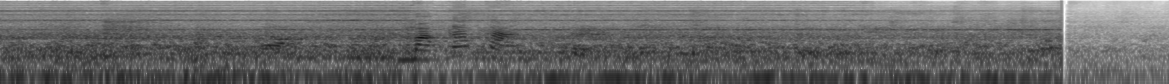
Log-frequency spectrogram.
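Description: A Prague metro train rides underground with a loud, constant rumble and rattle of wheels on track, plus a brief squeal, while a voice talks briefly over the noise before it cuts off abruptly near the end.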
